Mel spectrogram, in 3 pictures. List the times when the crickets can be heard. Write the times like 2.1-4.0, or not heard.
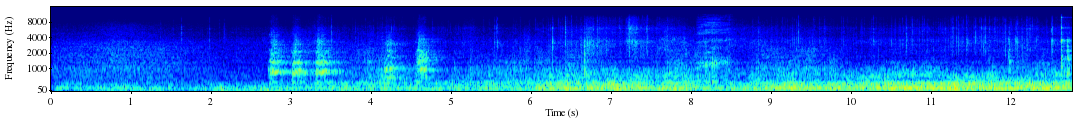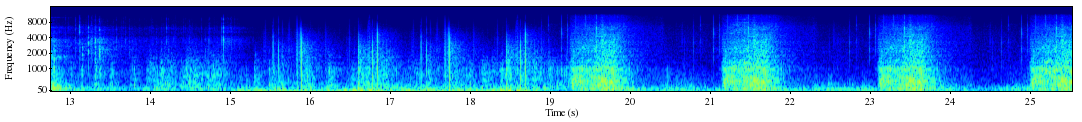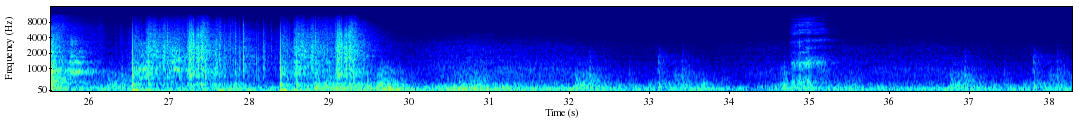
not heard.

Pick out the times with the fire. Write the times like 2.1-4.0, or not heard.
0.0-29.5.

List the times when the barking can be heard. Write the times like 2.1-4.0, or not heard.
2.7-4.7, 25.1-27.1.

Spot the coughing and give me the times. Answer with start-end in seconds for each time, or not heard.
8.1-8.6, 21.2-21.6, 34.8-35.2.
